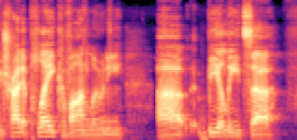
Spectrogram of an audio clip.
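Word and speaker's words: Bjelica: Or do you try to play Kevon Looney, Bielitsa, which is it's spelled Bajelica, which is what I always used to call him, but I recently found out it's Bielitsa.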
